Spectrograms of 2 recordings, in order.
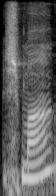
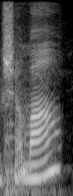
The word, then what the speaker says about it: Shema: V písmu v původně hebrejským a v hebrejštině je slovo, který se vyslovuje šma nebo šama.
